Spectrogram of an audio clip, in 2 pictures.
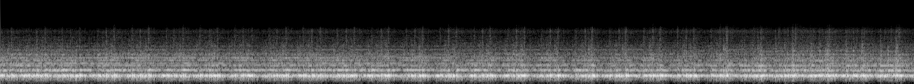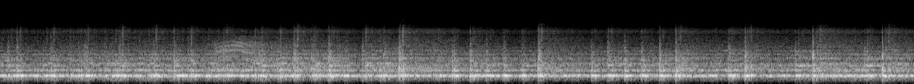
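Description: Taiko drums in a sustained fast roll that holds one steady ringing pitch, with louder single strikes scattered through it.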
